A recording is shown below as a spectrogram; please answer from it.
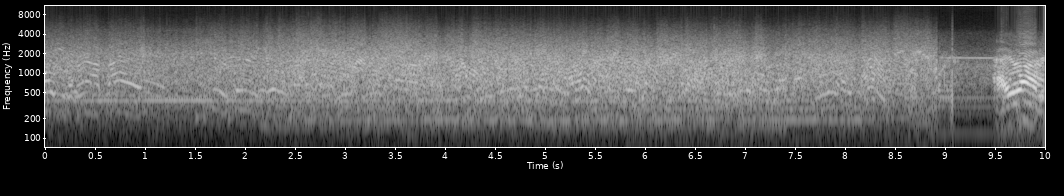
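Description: CB radio receiver on AM channel 28 picking up a weak, distant skip transmission: a voice buried in static and too garbled to make out, with a steady low whistle under it. About nine seconds in the signal drops out, and a strong, clear station comes on talking near the end.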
